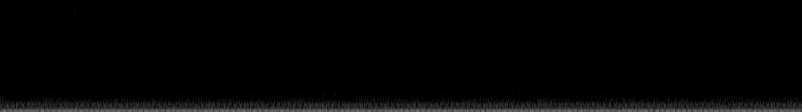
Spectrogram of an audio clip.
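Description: A steady low hum, even and unbroken throughout, like a running machine or background rumble.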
